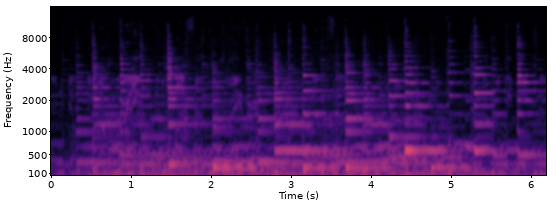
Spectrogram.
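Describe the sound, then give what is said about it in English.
Harp played on the deck of a Galway hooker sailing the Atlantic Ocean, with plucked notes ringing out in a flowing, steady melody and chords, moderately soft and without voices. “and she's playing her harp on the deck of a Galway hooker as it sails the Atlantic Ocean.”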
